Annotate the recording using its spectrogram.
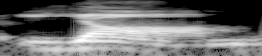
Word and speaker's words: yom: The word that's used in Genesis for day is translated from the Hebrew word yom, Y-O-M, as we would pronounce it.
